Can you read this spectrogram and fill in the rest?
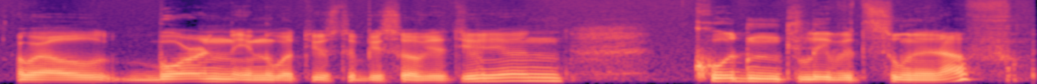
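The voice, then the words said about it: Heavy Russian accent. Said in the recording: “my heavy Russian accent”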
